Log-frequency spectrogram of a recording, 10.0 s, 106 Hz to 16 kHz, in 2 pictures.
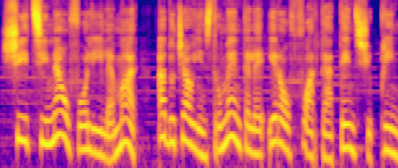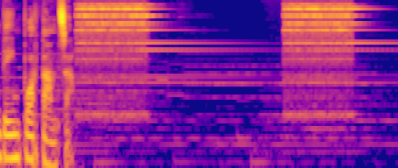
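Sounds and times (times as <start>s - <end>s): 
speech: 0.0s - 6.2s
telephone ringing with a buzzing bell tone: 5.6s - 9.9s.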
